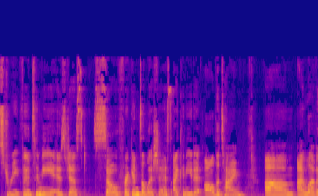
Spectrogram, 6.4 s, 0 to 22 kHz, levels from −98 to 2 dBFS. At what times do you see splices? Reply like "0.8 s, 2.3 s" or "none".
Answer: none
